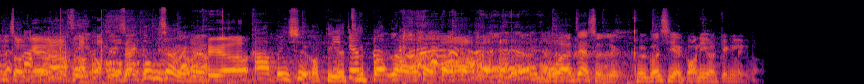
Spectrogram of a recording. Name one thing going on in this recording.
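A group of young women and men laugh together.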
